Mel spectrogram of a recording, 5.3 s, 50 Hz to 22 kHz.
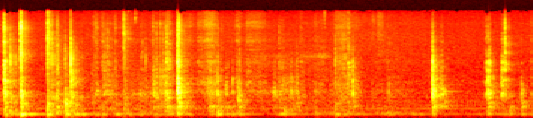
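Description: Plastic battery cover of a Metrel EasiTest MI 2087 multifunction tester being worked loose and pulled off its case: scattered plastic clicks and knocks, the loudest a little under two seconds in and again past four seconds.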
